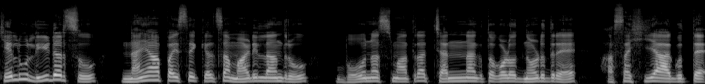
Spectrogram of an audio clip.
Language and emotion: Kannada, disgusted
